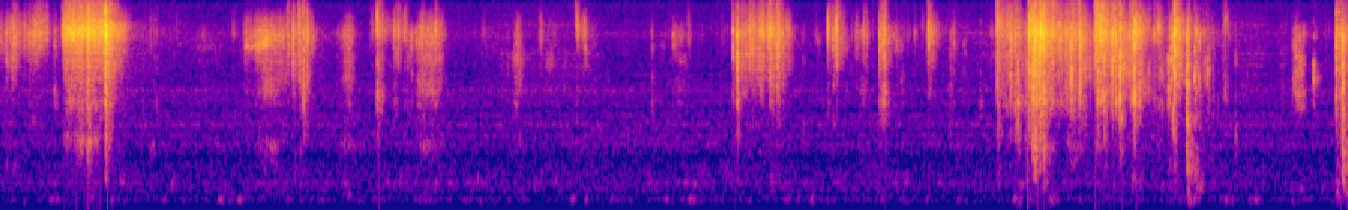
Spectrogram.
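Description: Crunching and chewing of a dry Umaibo corn puff stick: irregular clusters of sharp crackles, the densest run about seven to eight seconds in.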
